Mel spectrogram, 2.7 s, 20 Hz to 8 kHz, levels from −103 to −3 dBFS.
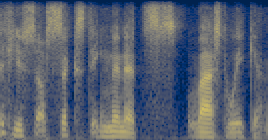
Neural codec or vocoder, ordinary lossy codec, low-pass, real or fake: codec, 16 kHz, 0.5 kbps, FunCodec, trained on Chinese and English, 25 frames a second; Opus, 16 kbps; 7.2 kHz; fake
